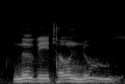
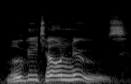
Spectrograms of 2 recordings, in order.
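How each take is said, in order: First: Slow, lower retry of the newsreel voice; lower newsreel announcer. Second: Put-on higher, slow old newsreel announcer. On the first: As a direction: try the Movietone announcer again, lower. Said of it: "I'm not gonna keep doing it". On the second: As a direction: boom it out like a Movietone newsreel. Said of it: "that's not the voice at all, but it's much thinner". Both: Shown as a demonstration.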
